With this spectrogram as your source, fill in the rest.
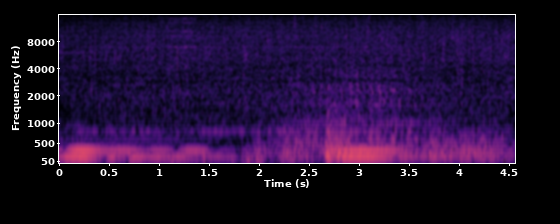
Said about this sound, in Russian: Снаружи льет дождь.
